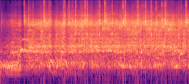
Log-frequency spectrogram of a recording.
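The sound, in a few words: audience applause at a Hindi comedy poetry event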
